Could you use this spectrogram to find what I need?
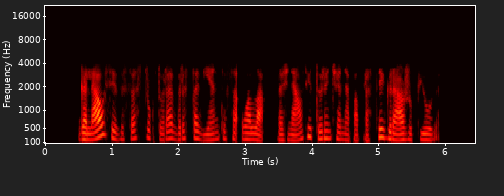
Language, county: Lithuanian, Šiauliai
